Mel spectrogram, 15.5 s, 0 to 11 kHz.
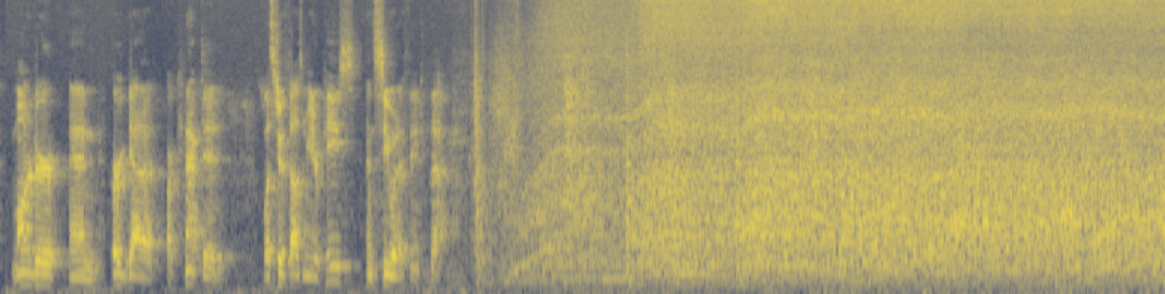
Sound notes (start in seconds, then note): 7.2 SkiErg machine runs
